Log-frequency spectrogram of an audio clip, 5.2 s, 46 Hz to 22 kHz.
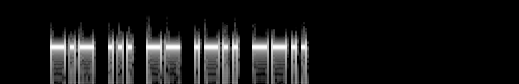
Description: Morse code, heard as a keyed tone, about 25 wpm, 700 Hz. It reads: KSMLZ
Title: Code Groups - 5 Letters - 25wpm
